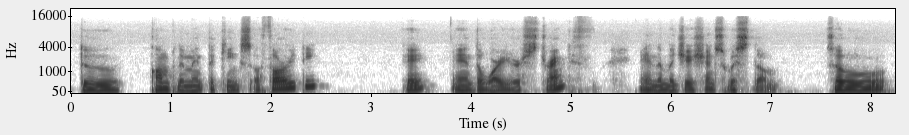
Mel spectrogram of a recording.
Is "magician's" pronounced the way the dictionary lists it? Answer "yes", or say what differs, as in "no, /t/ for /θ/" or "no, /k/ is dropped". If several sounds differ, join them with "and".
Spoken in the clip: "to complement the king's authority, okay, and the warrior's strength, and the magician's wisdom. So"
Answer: no, /s/ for /z/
